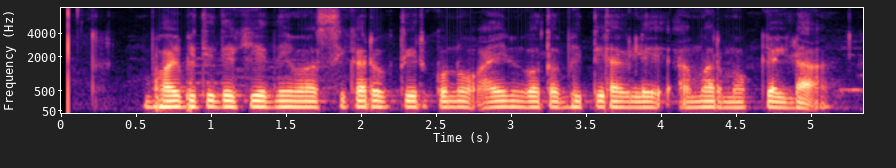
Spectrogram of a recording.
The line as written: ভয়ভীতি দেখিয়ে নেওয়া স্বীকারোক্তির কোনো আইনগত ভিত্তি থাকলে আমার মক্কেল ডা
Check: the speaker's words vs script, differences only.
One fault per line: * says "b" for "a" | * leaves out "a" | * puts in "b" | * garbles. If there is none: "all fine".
all fine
